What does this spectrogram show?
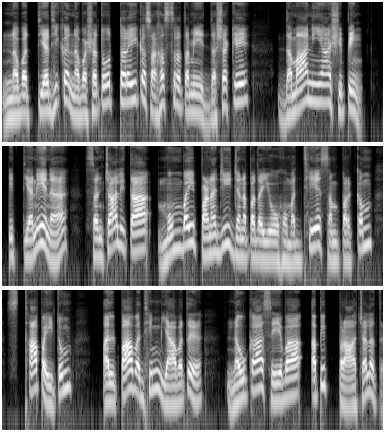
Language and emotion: Sanskrit, neutral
